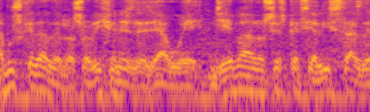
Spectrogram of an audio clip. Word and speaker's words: Yahweh: Pensamos que probablemente se pronunciaba Yahweh o algo así, pero Yahweh solo aparece en la Biblia hebrea.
